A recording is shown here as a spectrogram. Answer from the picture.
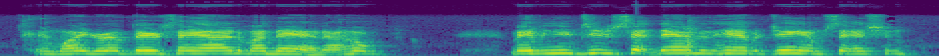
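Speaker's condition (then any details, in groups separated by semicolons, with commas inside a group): Cerebral palsy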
